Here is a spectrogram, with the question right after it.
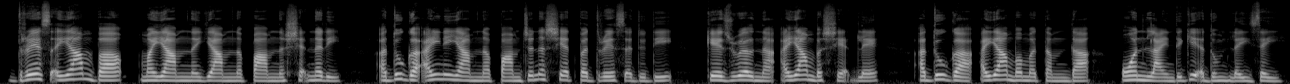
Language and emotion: Manipuri, neutral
